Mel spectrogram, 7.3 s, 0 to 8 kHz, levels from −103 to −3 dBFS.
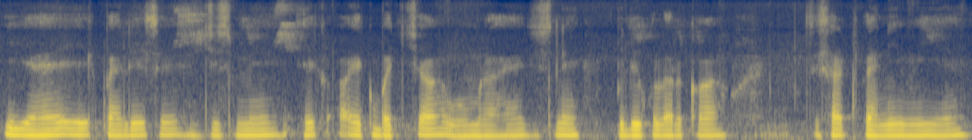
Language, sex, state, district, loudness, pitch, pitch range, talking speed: Hindi, male, Uttar Pradesh, Shamli, -18 LUFS, 120 Hz, 120-125 Hz, 165 wpm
